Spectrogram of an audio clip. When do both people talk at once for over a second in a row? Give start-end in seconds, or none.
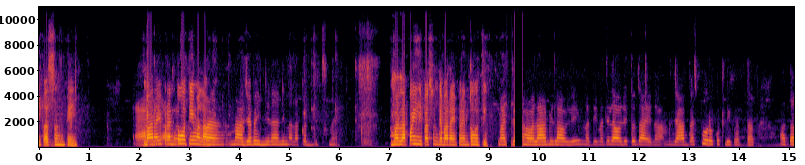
2.1-3.4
